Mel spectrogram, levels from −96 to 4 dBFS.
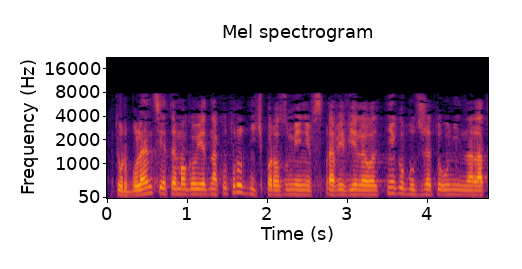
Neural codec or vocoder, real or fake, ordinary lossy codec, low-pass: none; real; none; none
